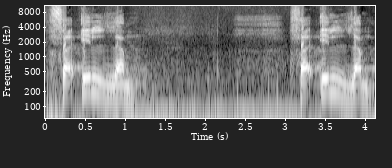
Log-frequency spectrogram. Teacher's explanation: نون کو ہم مکمل طور پر زیرو کر دیں گے، اس کا کوئی بھی حصہ باقی نہیں رہے گا صفات میں یا مخرج کے اعتبار سے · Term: ادغام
